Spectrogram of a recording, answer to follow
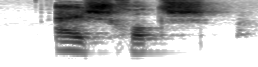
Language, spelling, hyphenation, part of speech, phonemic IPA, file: Dutch, ijsschots, ijs‧schots, noun, /ˈɛi̯sxɔts/, Nl-ijsschots.ogg
- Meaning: ice floe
